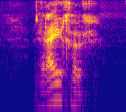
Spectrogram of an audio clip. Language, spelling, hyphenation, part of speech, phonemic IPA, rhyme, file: Dutch, reiger, rei‧ger, noun, /ˈrɛi̯.ɣər/, -ɛi̯ɣər, Nl-reiger.ogg
- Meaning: heron, waterbird of the family Ardeidae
